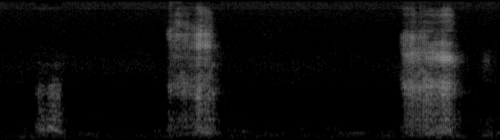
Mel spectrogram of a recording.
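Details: Pet parrot pretending to snore: three rough, breathy bursts, a learned imitation rather than real sleep breathing; imitated snoring.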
